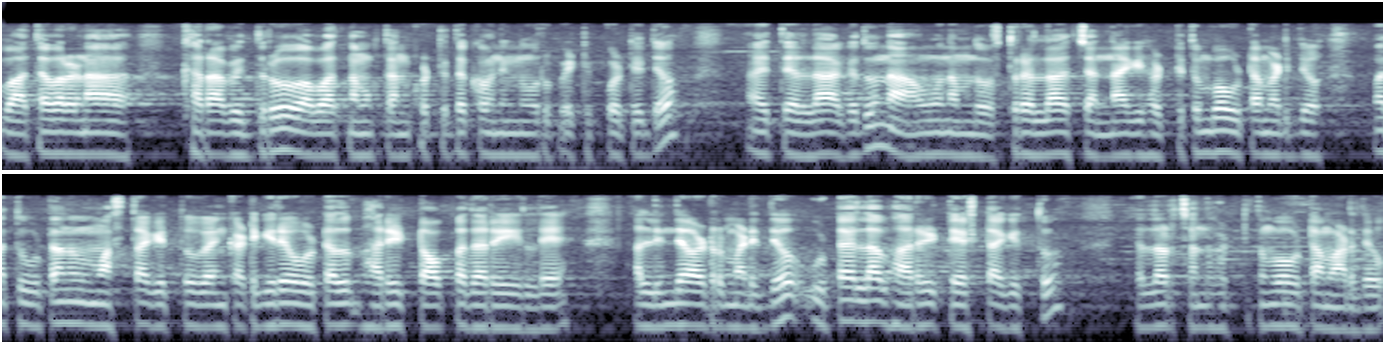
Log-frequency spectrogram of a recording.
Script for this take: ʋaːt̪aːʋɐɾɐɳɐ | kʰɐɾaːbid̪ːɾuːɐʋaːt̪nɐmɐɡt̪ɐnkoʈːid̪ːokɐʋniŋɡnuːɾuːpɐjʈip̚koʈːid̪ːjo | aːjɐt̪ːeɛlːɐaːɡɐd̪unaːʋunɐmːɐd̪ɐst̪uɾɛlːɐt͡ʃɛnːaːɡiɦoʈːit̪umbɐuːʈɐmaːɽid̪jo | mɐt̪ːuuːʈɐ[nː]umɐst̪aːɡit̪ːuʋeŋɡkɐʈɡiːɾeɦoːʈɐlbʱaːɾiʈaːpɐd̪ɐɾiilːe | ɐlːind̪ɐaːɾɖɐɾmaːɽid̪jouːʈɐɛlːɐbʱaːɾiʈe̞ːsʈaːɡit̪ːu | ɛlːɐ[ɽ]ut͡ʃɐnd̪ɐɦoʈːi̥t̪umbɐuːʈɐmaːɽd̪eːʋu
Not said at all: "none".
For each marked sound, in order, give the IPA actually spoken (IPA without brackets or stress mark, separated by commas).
n, ɾ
